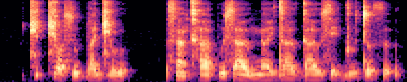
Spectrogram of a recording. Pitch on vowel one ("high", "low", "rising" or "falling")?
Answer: high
